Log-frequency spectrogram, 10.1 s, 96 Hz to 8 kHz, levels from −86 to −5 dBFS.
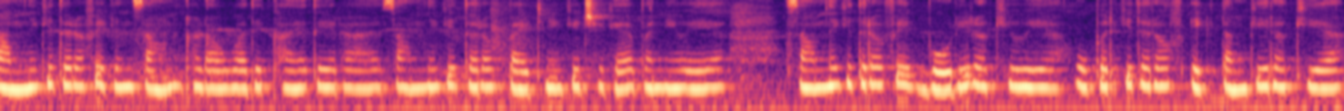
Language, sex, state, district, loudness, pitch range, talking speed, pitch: Hindi, female, Chhattisgarh, Korba, -16 LUFS, 245-260 Hz, 210 wpm, 255 Hz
